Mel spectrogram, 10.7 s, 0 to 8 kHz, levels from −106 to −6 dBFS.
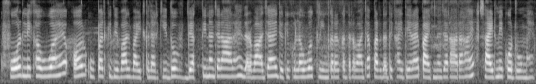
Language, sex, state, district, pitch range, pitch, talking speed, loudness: Hindi, female, Uttar Pradesh, Budaun, 260-295 Hz, 270 Hz, 240 wpm, -21 LUFS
